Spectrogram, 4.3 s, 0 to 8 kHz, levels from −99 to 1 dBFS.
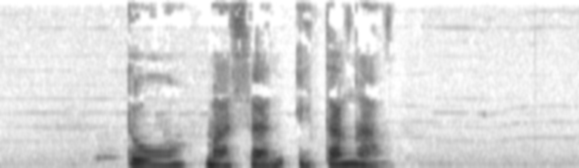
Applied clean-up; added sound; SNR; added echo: none; none; none; none.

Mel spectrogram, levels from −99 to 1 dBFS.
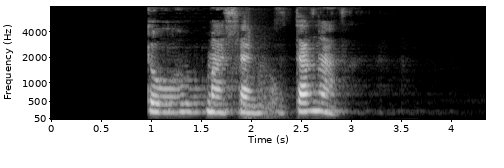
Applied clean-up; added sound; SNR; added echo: neural mask model DeepFilterNet 3.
